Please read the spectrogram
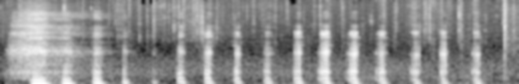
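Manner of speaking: drawn-out helpless chuckling; long laugh. Acted. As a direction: laugh heartily at being teased. Laughs at partner's teasing comment.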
